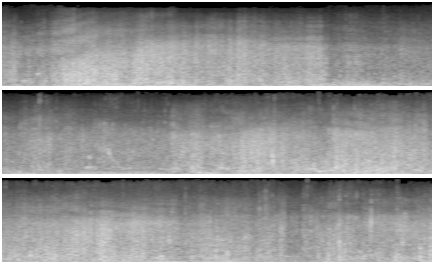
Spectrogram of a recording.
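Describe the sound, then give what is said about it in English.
Water laps and sloshes steadily underneath the overhanging ice of an iceberg, a continuous rushing wash swelling and easing in soft surges, with wind buffeting the microphone throughout and no voices. “You can hear the water that laps underneath the ice.”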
